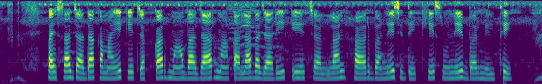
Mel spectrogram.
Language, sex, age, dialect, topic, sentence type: Chhattisgarhi, female, 25-30, Eastern, banking, statement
